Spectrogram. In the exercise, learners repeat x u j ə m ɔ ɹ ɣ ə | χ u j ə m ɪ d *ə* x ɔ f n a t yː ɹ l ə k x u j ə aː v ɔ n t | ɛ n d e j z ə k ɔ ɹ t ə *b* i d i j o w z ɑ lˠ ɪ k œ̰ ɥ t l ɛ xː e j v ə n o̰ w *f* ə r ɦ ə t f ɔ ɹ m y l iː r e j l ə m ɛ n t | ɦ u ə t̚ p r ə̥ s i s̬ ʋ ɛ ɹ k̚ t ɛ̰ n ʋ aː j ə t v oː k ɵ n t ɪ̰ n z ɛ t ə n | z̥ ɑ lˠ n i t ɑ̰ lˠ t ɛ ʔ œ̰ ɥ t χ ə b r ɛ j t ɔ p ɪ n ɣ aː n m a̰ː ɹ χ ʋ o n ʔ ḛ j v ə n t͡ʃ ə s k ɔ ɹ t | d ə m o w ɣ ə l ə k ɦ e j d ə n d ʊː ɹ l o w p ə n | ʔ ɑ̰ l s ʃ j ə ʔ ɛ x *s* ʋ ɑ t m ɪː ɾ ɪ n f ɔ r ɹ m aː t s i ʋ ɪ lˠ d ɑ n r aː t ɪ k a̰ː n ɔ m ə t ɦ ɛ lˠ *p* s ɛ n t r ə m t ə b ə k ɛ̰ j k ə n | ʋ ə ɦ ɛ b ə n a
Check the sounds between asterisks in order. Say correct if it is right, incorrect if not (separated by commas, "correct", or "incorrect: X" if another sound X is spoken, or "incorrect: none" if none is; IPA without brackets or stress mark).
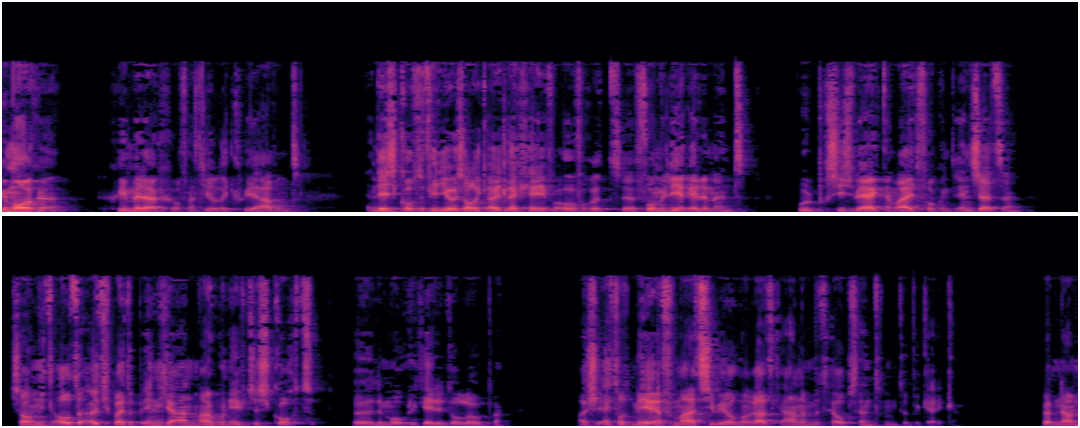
incorrect: ɑ, incorrect: v, incorrect: v, incorrect: t, correct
